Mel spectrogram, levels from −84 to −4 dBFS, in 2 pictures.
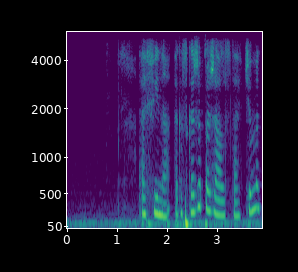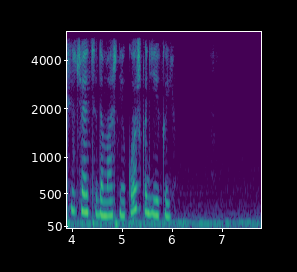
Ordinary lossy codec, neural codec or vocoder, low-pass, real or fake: AAC, 32 kbps; none; 5.4 kHz; real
